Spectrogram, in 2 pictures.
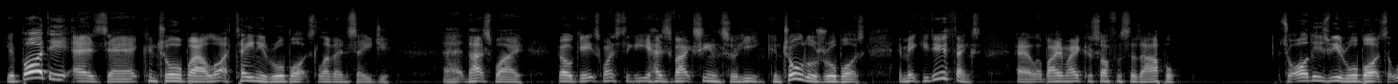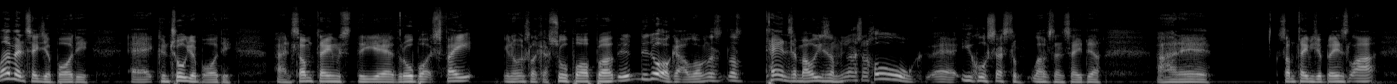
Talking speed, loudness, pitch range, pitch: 215 wpm, -29 LUFS, 120-150 Hz, 130 Hz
